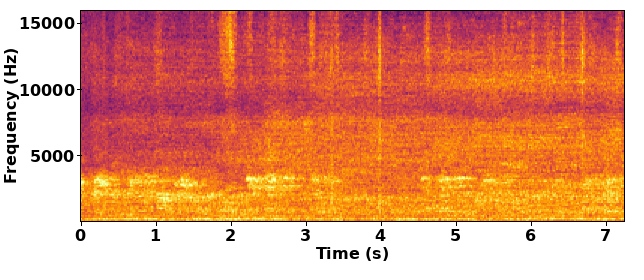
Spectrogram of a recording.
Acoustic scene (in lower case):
subway station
